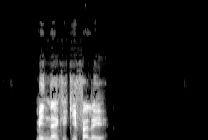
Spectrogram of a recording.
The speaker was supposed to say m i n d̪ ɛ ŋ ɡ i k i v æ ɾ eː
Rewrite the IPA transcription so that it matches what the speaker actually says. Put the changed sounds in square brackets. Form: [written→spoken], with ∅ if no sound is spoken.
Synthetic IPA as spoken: m i n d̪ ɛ ŋ [ɡ→k] i k i [v→f] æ [ɾ→l] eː

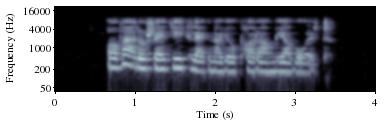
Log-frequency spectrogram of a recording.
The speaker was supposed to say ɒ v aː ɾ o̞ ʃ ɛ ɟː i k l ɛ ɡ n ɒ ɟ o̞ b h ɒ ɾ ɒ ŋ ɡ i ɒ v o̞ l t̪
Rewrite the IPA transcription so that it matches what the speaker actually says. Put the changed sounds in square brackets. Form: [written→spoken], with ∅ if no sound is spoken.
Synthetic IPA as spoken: ɒ v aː ɾ o̞ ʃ ɛ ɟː i k l ɛ ɡ n ɒ ɟ o̞ b h ɒ ɾ ɒ ŋ ɡ [i→j] ɒ v o̞ l t̪

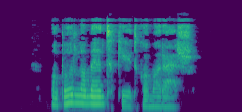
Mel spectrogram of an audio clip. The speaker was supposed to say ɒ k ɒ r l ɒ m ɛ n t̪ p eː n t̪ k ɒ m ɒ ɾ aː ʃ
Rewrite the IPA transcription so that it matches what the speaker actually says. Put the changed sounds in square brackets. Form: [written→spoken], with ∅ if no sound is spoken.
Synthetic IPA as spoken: ɒ [k→p] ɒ r l ɒ m ɛ n t̪ [p→k] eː [n→∅] t̪ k ɒ m ɒ ɾ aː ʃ

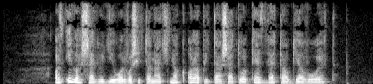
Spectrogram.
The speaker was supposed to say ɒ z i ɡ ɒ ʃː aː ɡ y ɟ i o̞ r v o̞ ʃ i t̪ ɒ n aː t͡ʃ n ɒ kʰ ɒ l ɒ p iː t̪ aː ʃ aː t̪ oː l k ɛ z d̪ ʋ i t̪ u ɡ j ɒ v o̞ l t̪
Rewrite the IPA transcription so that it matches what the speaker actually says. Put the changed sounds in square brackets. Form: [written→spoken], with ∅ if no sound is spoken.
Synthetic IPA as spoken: ɒ z i ɡ ɒ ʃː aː ɡ y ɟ i o̞ r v o̞ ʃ i t̪ ɒ n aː t͡ʃ n ɒ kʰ ɒ l ɒ p iː t̪ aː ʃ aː t̪ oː l k ɛ z d̪ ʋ [i→ɛ] t̪ [u→ɒ] ɡ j ɒ v o̞ l t̪

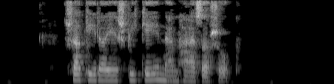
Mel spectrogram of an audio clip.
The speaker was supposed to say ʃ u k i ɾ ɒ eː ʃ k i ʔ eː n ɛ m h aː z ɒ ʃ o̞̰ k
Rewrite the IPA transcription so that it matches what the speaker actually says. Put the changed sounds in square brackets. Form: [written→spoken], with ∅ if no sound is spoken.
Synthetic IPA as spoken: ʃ [u→ɒ] k i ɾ ɒ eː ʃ [k→p] i [ʔ→k] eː n ɛ m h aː z ɒ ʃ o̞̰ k

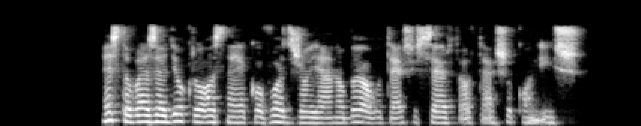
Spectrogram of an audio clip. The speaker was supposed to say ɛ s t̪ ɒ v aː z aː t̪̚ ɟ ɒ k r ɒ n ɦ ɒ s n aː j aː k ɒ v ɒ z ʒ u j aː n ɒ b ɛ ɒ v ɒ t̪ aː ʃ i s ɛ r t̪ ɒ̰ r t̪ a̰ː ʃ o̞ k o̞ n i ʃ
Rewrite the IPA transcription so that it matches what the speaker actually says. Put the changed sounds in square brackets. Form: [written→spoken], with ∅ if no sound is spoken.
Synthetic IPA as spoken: ɛ s t̪ ɒ v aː z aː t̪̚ ɟ ɒ k r ɒ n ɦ ɒ s n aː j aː k ɒ v ɒ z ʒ [u→ɒ] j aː n ɒ b ɛ ɒ v ɒ t̪ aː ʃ i s ɛ r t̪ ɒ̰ r t̪ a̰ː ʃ o̞ k o̞ n i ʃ

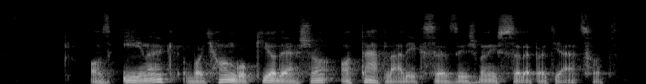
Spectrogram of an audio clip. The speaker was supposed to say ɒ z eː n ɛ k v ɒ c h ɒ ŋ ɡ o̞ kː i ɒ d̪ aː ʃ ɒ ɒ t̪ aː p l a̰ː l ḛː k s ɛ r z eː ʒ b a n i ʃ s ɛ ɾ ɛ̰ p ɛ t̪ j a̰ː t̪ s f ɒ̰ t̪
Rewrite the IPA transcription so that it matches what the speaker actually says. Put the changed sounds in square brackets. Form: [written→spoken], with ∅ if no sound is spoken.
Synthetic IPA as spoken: ɒ z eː n ɛ k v ɒ c h ɒ ŋ ɡ o̞ kː i ɒ d̪ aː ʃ ɒ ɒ t̪ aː p l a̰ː l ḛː k s ɛ r z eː ʒ b [a→ɛ] n i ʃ s ɛ ɾ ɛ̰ p ɛ t̪ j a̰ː t̪ s [f→h] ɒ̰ t̪

